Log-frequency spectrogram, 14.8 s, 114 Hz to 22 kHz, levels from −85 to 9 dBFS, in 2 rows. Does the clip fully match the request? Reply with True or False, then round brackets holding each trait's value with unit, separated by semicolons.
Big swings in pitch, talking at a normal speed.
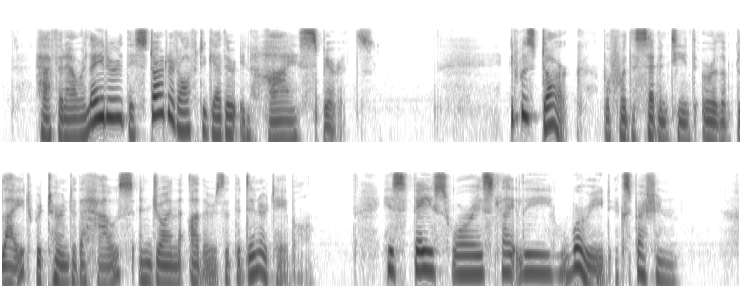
True (6.7 semitones; 160 wpm)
